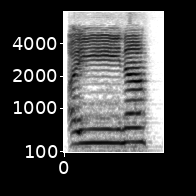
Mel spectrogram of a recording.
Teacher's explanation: हमजा के बाद या साकिन है तो इसको एक अलिफ की मिकदार खींच कर पढ़ेंगे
